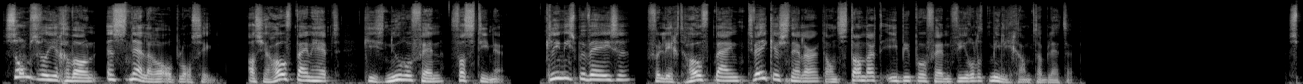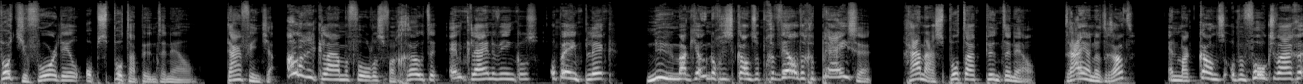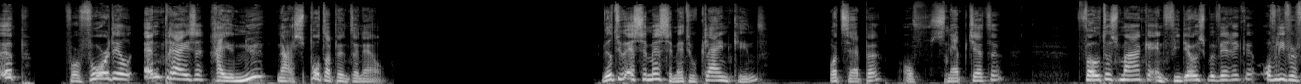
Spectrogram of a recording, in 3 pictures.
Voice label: neutrale vo

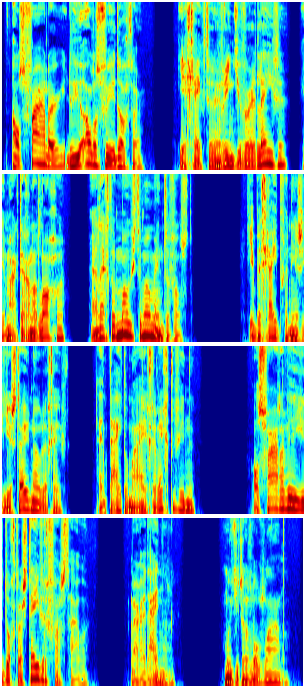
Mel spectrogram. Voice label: Stem Demo Rotterdams

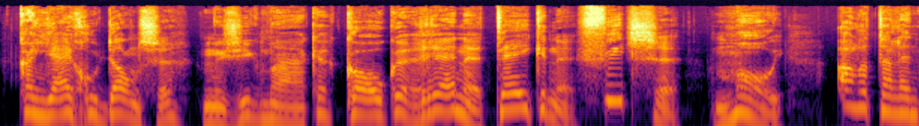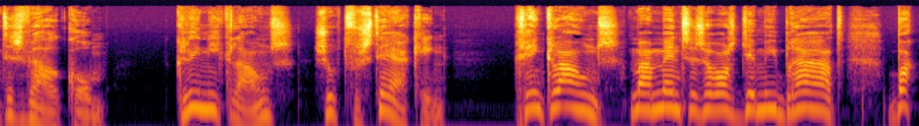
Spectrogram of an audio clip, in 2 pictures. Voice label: Stem Demo Enthousiast; CliniClowns

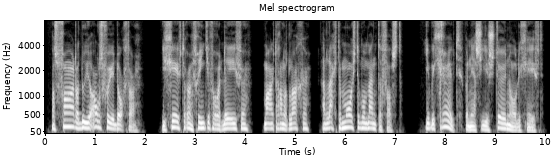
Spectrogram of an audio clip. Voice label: Stem Demo Neimeegs

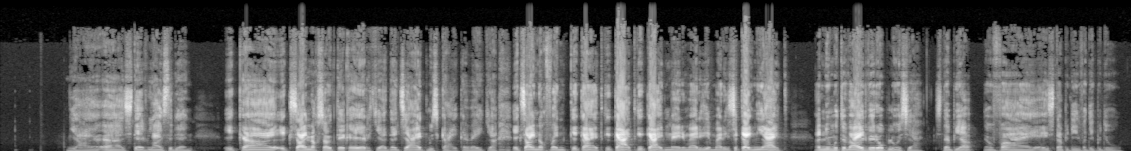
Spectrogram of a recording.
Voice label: Animatie mannelijk

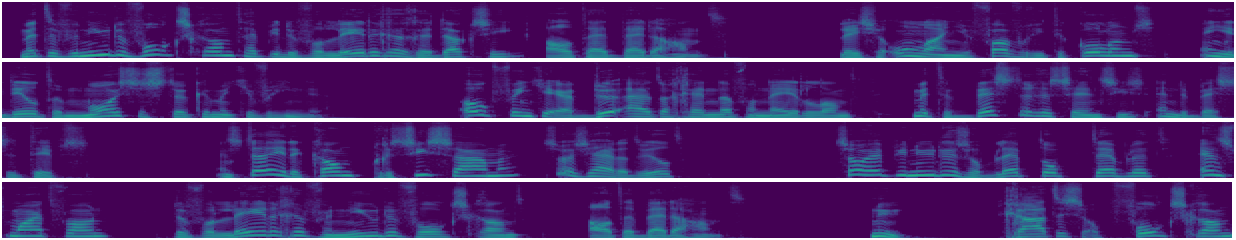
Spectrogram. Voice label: rustig; Volkskrant

